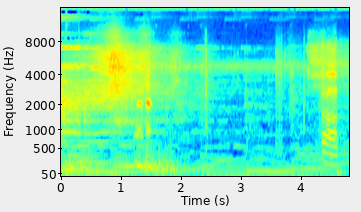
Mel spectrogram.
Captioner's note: frog croaks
